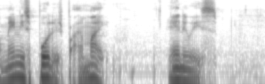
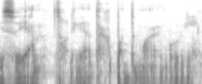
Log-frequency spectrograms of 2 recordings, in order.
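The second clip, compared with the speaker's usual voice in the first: rushed unvoiced whisper; quick conspiratorial whisper to the viewers; fast whispered aside; 13 dB quieter, much faster than usual. Real, not acted. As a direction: rattle it off under your breath. Muttered aside after loud line.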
